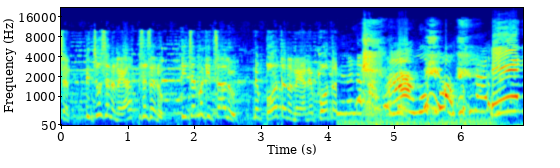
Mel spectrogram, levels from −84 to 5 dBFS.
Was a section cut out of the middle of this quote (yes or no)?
yes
